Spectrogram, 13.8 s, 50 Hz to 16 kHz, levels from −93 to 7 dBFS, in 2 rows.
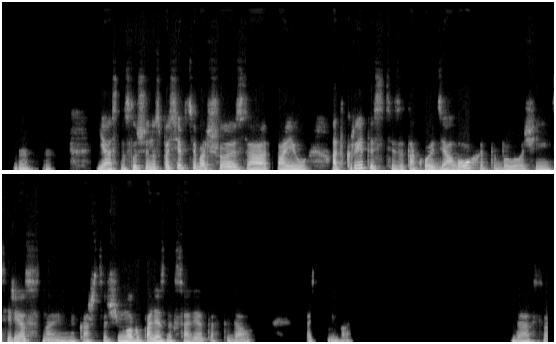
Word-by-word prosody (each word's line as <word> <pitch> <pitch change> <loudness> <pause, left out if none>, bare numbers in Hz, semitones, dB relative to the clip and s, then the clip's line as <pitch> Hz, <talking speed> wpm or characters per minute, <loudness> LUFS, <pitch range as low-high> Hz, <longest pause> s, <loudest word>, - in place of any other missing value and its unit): Мгм. 210 -4 -3 0.8
Ясно. 195 -3 +1
Слушай, 240 +1 0
ну 215 - +2
спасибо 235 +5 +1
тебе 235 -6 -2
большое 210 0 +3
за 190 -2 +4
твою 185 0 +3 0.3
открытость, 245 0 +1
за 180 - -3
такой 190 0 0
диалог. 200 +7 +3
Это 195 -1 -8
было 185 +1 -2
очень 185 0 -3
интересно, 200 +5 -2
и, - - -3
мне 190 0 -3
кажется, 195 +1 -6
очень 195 +1 0
много 200 +1 +6
полезных 190 +1 +3
советов 170 -3 -4
ты - - -8
дал. 175 +4 -5 0.7
Спасибо. 220 -4 -8 2.0
Да, 195 -2 -1
всё. 200 +2 -13
195 Hz, 125 wpm, -23 LUFS, 185-215 Hz, 2.0 s, много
